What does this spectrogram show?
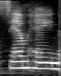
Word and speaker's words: Samhain: the the name of the the movie is s-a-m-h-a-i-n samhain okay so that you do pronounce it's okay no it's pronounced i didn't want to butcher it but yeah it's called samhain and the writer director he's shown me some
